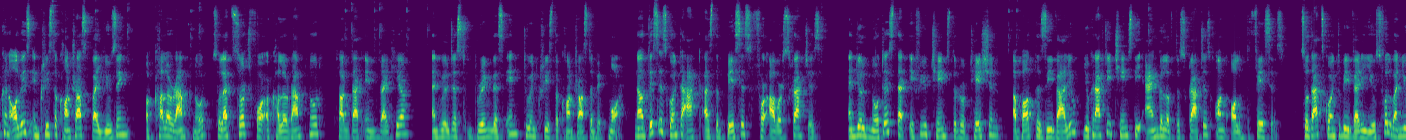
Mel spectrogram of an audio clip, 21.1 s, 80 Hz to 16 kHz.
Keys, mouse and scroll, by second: 0.8 middle click, 1.5 click, 2.2 middle click, 2.7 shift+a, 6.2-8.8 drag, 9.4 middle click, 11.8 click, 12.7 middle click, 15.3-17.3 drag, 17.8-18.2 middle drag, 18.8-19.2 middle drag, 19.4-21.1 middle drag.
